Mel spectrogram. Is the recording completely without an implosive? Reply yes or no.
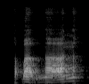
no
